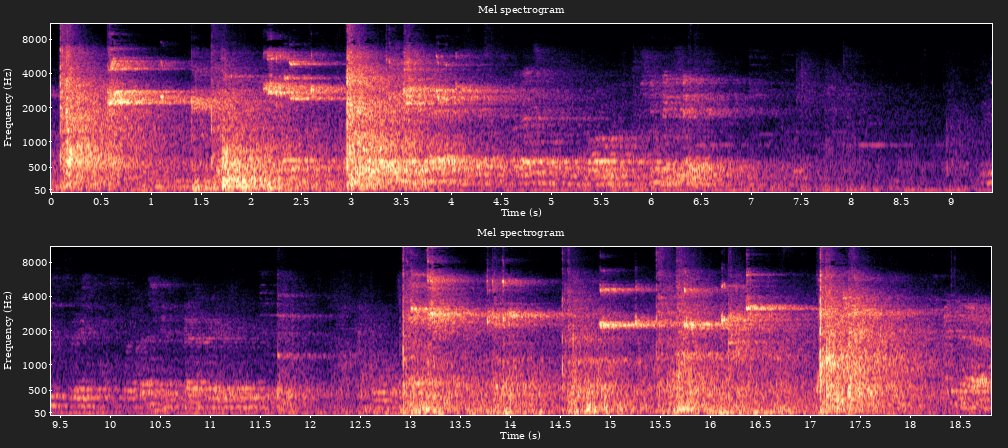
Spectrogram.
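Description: Badminton rackets smack a shuttlecock in a large echoing hall.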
